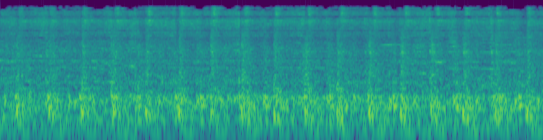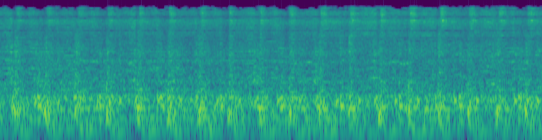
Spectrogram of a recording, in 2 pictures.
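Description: Fast, steady rhythmic drumming, dense and loud, with no clear melody.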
